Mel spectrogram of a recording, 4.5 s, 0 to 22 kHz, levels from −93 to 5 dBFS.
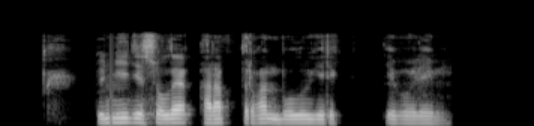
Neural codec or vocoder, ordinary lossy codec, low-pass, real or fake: none; none; 7.2 kHz; real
